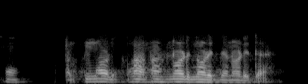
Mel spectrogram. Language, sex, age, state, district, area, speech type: Kannada, male, 18-30, Karnataka, Shimoga, rural, conversation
